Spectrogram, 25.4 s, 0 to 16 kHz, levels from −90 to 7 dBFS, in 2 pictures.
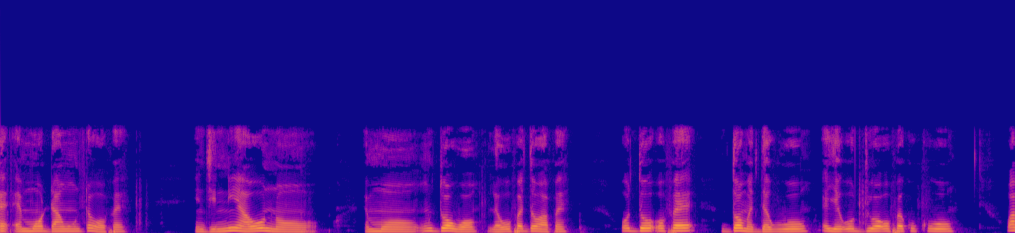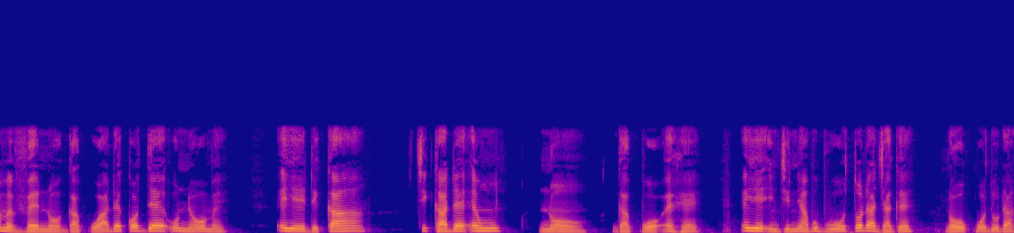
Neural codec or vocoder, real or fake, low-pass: none; real; 7.2 kHz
